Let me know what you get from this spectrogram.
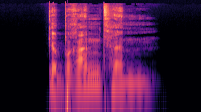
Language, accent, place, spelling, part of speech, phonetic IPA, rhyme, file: German, Germany, Berlin, gebranntem, adjective, [ɡəˈbʁantəm], -antəm, De-gebranntem.ogg
- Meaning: strong dative masculine/neuter singular of gebrannt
